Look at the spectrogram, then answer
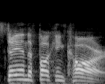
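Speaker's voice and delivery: very loud, high-pitched yell. Voicing a character ordering someone to stay in the car: yelling. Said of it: "she yells over to".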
